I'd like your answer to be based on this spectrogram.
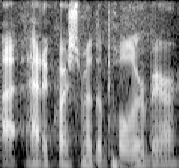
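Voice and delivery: speaking up.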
